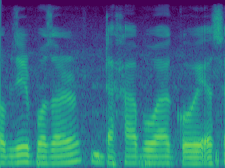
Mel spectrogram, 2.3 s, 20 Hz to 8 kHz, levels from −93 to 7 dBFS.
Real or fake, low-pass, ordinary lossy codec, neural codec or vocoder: real; 7.2 kHz; none; none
